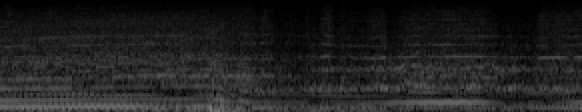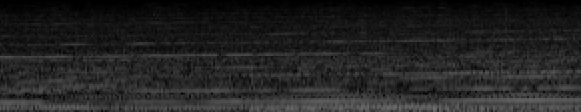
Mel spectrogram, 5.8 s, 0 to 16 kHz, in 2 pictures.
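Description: A Porsche 911 GT3 Cup (992) racing car in the RaceRoom racing game, its engine wailing with strong harmonic whine, dropping briefly as it shifts or brakes around one second, then climbing steadily in pitch through the gears, loud and close.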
